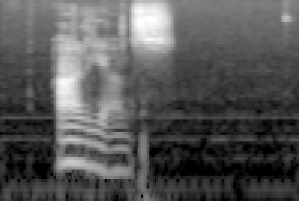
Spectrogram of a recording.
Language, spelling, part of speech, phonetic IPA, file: Polish, alians, noun, [ˈalʲjãw̃s], Pl-alians.ogg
